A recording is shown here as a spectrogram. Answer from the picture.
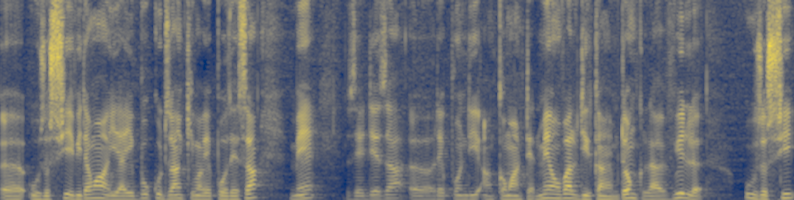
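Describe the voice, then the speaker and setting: A man's medium-pitched voice with a Senegalese accent, ordinary pitch variation and a fairly quick pace, in a very clean recording with a silent background. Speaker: student vlogger. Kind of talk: casual vlog talk. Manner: halting, many hesitations.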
